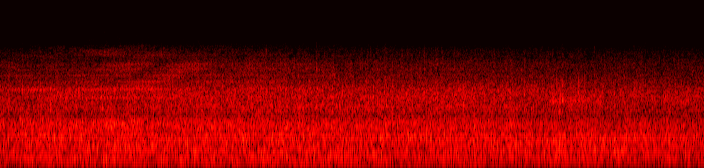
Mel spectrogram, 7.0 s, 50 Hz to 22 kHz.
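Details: Old Lima Class 31 model locomotive in freight livery after overhaul with an extra pickup added on the front bogie, running on the layout: steady whir at constant pitch, no stutter or drop-outs, no pickup issues; normal running.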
